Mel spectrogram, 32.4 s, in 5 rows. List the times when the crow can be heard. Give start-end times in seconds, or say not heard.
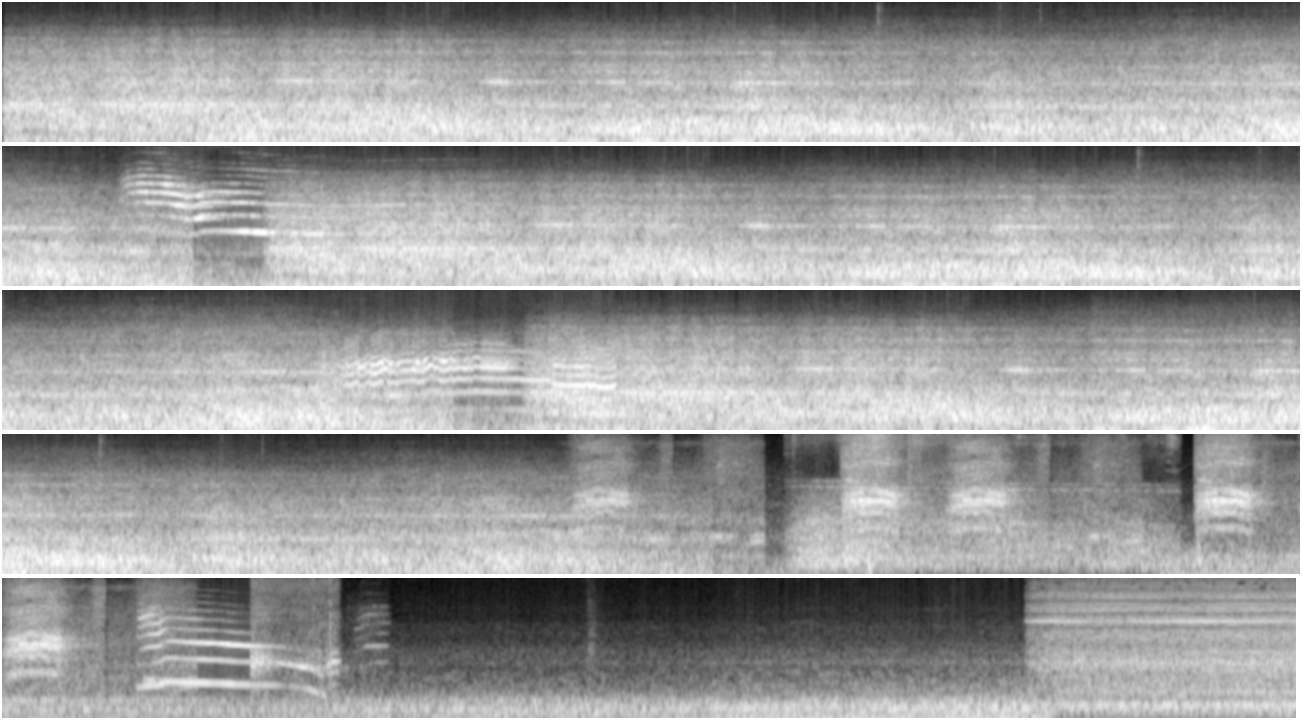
22.2-27.6.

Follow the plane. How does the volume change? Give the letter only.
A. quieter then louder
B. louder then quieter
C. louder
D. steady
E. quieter
E.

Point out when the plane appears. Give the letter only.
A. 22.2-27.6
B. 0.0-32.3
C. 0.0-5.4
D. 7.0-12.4
B.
